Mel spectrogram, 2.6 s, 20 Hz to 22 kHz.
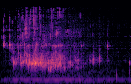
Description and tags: pour water3
Pouring water in a small glass
water, drip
